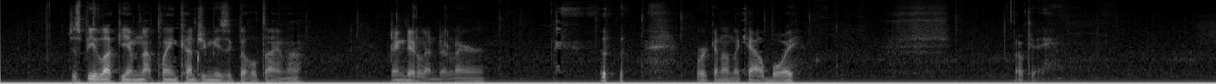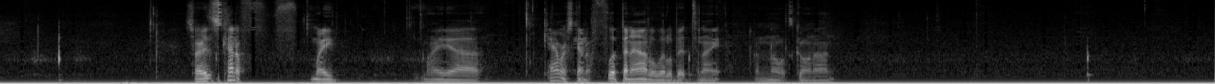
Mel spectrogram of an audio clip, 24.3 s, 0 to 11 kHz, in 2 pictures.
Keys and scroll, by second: 1.4 s.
